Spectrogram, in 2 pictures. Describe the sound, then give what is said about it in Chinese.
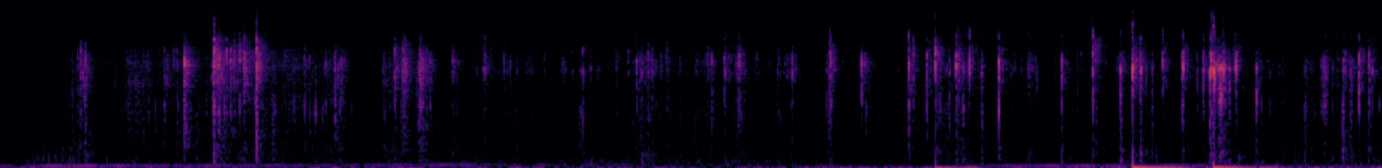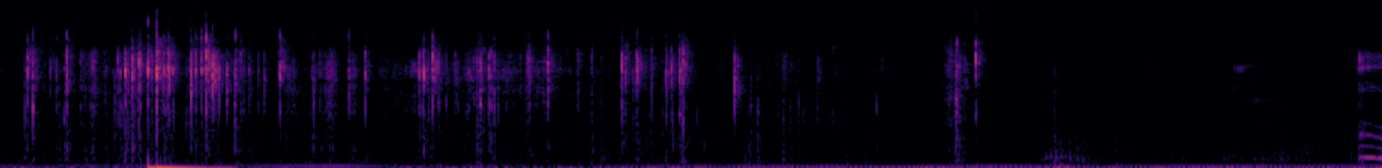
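Continuous rustling and crinkling with irregular bursts of rummaging as someone digs through a drawer looking for cotton swabs; no talking, just busy handling noises. “棉棒的话，抽屉里面应该就有的。嗯，等我找一下。”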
